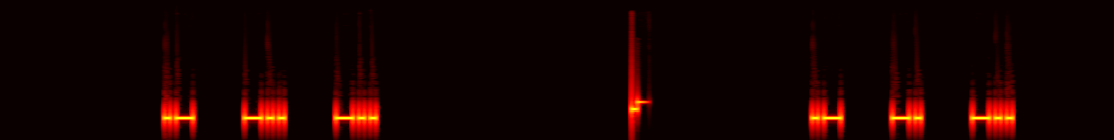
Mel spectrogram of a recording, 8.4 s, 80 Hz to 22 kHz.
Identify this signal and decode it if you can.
Morse code, heard as a keyed tone, about 27 wpm, spaced as for 16 wpm, 700 Hz. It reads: ADD AND
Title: 3x Character Spacing - Top 200 Words - 28wpm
